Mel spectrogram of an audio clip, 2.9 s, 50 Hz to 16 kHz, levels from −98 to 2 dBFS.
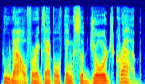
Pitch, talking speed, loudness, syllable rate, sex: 105 Hz, 165 wpm, -18 LUFS, 4.2 syllables/s, male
